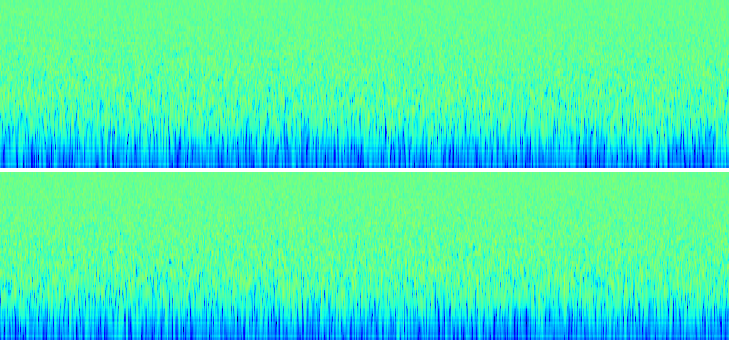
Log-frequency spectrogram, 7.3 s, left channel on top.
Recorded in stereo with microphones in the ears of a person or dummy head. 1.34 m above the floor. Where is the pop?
No pop in this recording.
